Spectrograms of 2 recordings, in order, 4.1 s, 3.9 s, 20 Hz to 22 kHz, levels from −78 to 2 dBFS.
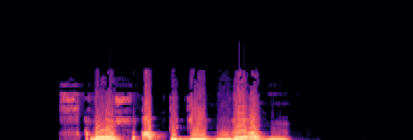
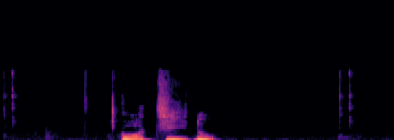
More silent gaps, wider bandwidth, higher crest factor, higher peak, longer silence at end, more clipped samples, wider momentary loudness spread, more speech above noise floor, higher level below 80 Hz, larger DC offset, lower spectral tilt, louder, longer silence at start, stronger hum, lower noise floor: neither; about the same, 11.5 kHz vs 11.5 kHz; second, 12 dB vs 20 dB; first, 0 dBFS vs -6 dBFS; second, 1.25 s vs 1.8 s; neither; second, 12 LU vs 15 LU; first, 75 dB vs 48 dB; about the same, -50 dBFS vs -46 dBFS; neither; second, -5.5 dB/octave vs -7.5 dB/octave; first, -9 LUFS vs -23 LUFS; second, 0.6 s vs 1.2 s; neither; first, -83 dBFS vs -70 dBFS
